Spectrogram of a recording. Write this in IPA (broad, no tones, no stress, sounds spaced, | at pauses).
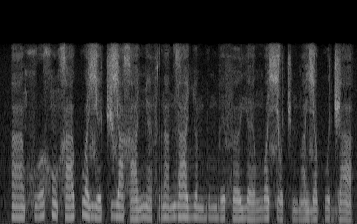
ã xʷ ɤ x õ x a kʷ a ʑ e t͡ʃ ʑ a x a ɲ ɛ̃ f r ã n z a ʎ œ m b u m b e f œ j ɛ ŋʷ a ɕ ɤ t͡ʃ m b ã ʑ a kʷ ɛ d͡ʒ a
